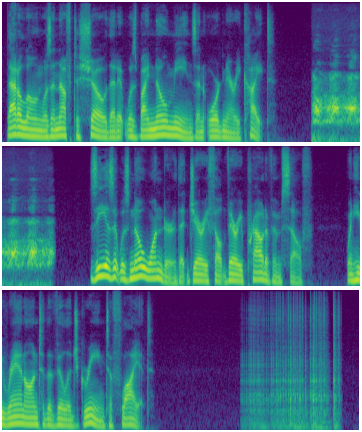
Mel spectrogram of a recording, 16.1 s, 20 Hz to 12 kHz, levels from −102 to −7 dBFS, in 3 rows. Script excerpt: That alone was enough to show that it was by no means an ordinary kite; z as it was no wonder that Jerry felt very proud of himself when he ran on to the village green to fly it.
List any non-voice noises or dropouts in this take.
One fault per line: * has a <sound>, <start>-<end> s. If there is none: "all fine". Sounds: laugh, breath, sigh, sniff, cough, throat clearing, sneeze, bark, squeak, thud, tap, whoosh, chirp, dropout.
* has a bark, 4.6-6.2 s
* has a squeak, 14.3-15.9 s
